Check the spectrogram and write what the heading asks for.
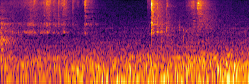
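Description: Metal spoon scooping loose-leaf tea out of a steel canister into a small metal tin: soft scraping and rustling of leaves, with a couple of light clinks of spoon on tin, one about a second and a half in and another at the end.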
